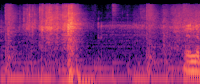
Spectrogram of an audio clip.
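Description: Nylon camera backpack being handled: fabric rustling and shuffling as hands open a pocket at its base and pull out the stowed rain cover, with one brief knock about two-thirds of a second in.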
